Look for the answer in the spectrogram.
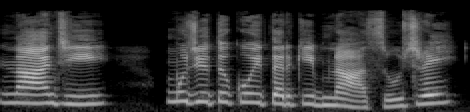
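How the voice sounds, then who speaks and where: A woman doing a high, fawning moneylender's wife. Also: expressive, slow pace, bright, forceful tone, no room sound, clean studio sound, exaggerated voice. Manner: fawning, chiming in. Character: moneylender's scheming wife, middle-aged, eager to agree. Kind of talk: cartoon storybook voice acting.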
